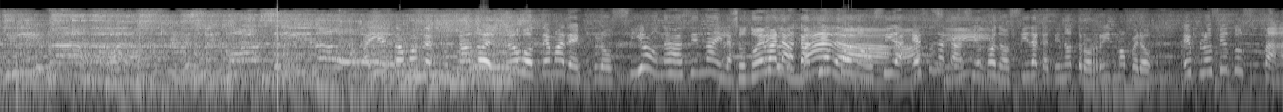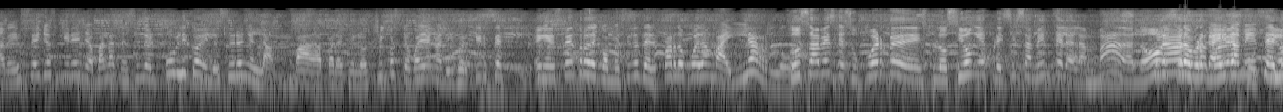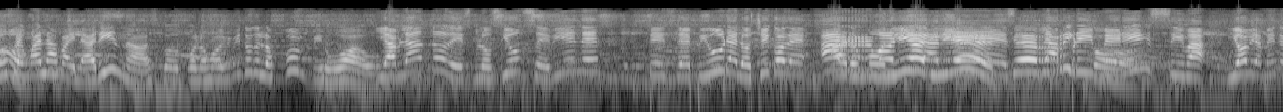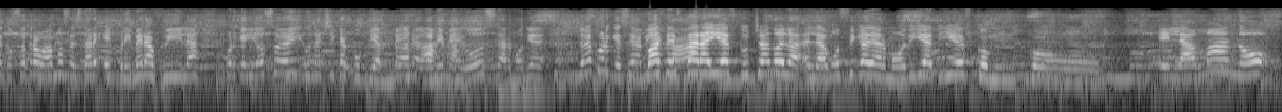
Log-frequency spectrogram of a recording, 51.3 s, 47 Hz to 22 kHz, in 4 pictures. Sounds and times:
Music: 0:00.0 - 0:51.3.

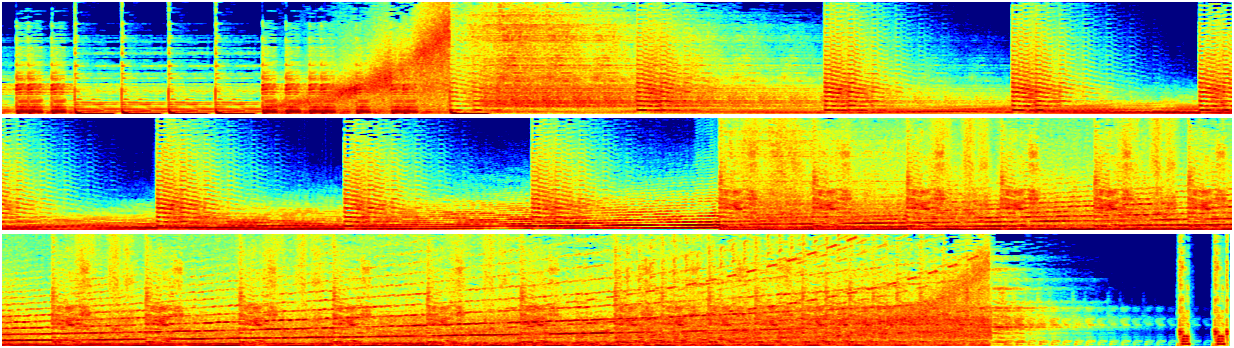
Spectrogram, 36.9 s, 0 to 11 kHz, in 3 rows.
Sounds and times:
Music: 0:00.0 - 0:16.4, 0:19.3 - 0:36.4.

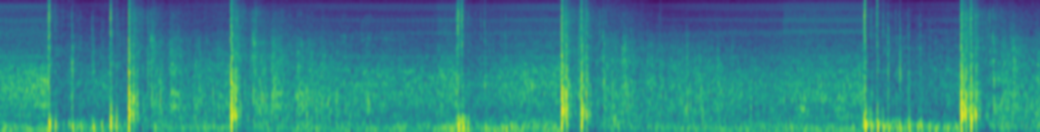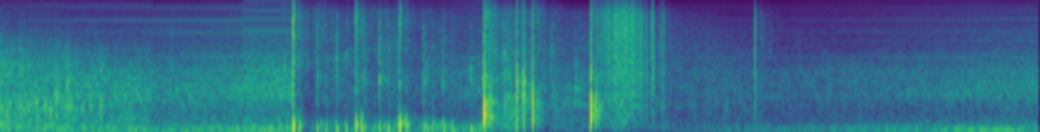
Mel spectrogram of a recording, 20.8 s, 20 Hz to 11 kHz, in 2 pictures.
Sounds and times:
Fireworks: 0:00.0 - 0:18.4.

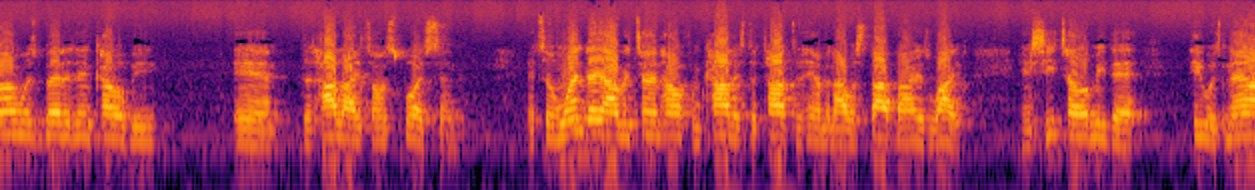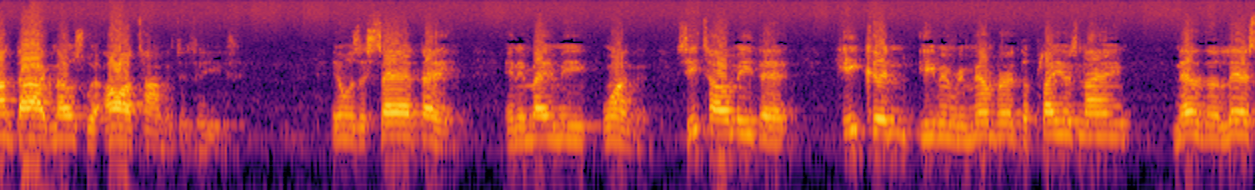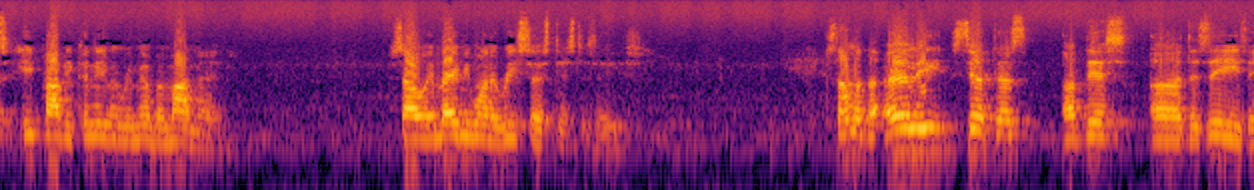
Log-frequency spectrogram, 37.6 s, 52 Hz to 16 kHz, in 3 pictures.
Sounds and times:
Male speech, man speaking: 0:00.0 - 0:01.6, 0:02.4 - 0:04.7, 0:05.3 - 0:15.0, 0:15.9 - 0:27.4, 0:29.0 - 0:31.6, 0:33.4 - 0:37.6
Narration, monologue: 0:00.0 - 0:37.6.

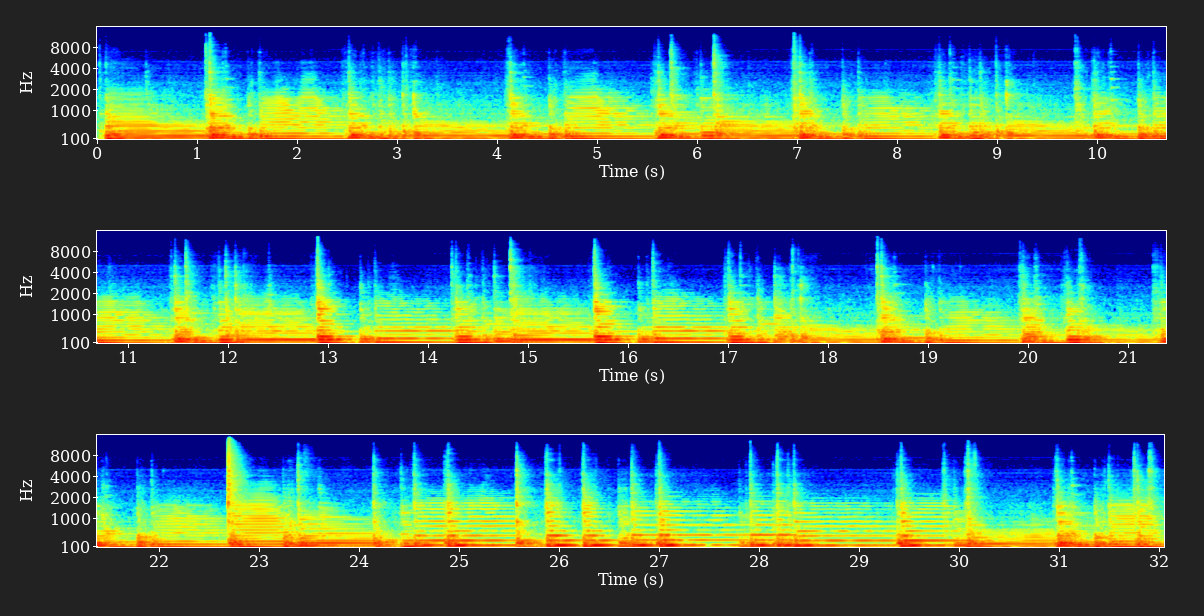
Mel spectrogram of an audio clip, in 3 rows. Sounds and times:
Cello: 0:00.0 - 0:32.0.

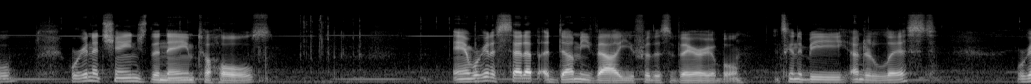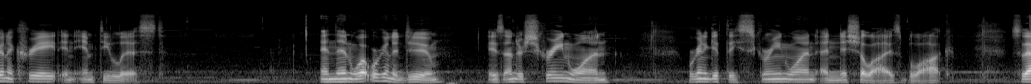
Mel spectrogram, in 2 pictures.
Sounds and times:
Speech: 0:00.0 - 0:02.8, 0:04.5 - 0:09.4, 0:10.2 - 0:12.0, 0:13.4 - 0:16.4, 0:17.2 - 0:20.6.

